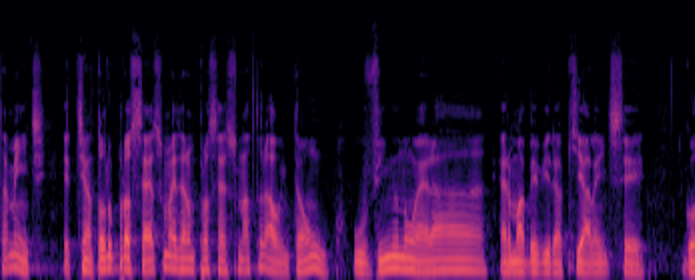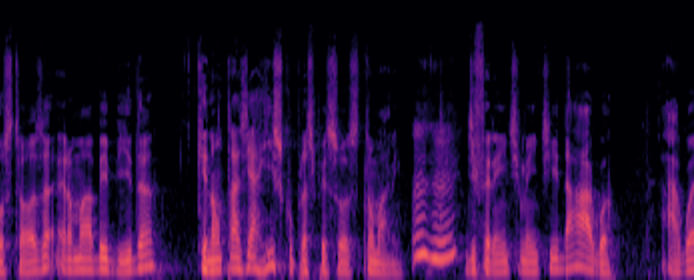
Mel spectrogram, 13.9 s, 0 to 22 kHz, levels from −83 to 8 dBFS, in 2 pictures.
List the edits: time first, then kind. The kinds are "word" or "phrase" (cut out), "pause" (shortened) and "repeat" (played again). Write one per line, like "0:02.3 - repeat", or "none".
0:04.9 - pause
0:08.8 - pause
